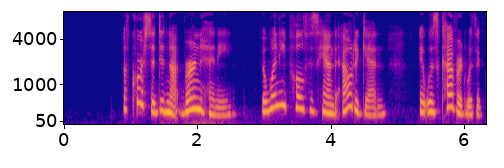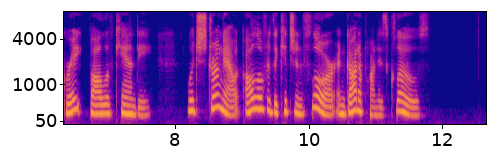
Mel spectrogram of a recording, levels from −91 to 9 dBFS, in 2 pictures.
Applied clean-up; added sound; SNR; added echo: neural mask model DeepFilterNet 3.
